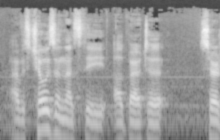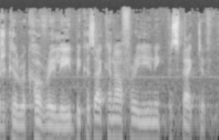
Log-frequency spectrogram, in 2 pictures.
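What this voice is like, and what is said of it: British accent. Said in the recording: “my accent is a giveaway, in the United Kingdom”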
